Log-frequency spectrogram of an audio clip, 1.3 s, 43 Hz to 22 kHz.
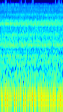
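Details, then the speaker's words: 1978 Dodge D150 Custom truck idling with a working fuel pump: a steady, smooth low idle with an even beat and no knocks, misses or hunting; healthy, may need a little tweaking. "Thing actually runs pretty good. Pretty smooth. Probably good to use a little bit of tweaking, but so far so good."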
